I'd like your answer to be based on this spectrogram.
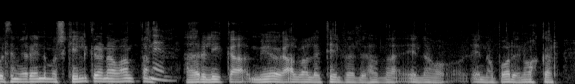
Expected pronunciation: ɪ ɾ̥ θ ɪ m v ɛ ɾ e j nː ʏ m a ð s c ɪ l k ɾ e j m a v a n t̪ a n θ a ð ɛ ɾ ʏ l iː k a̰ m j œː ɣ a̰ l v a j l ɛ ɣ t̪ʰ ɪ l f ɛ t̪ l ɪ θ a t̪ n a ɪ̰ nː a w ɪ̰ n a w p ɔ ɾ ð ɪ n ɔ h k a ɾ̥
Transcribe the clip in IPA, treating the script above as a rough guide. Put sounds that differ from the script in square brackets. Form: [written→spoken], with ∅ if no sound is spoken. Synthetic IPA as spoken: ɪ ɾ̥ θ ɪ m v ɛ ɾ e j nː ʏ m a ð s c ɪ l k ɾ e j [m→n] a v a n t̪ a n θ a ð ɛ ɾ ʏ l iː k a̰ m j œː ɣ a̰ l v a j l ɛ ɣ t̪ʰ ɪ l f ɛ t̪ l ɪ θ a t̪ n a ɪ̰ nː a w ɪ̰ [n→nː] a w p ɔ ɾ ð ɪ n ɔ h k a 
